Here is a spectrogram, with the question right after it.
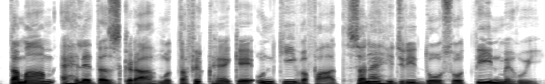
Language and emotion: Urdu, neutral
